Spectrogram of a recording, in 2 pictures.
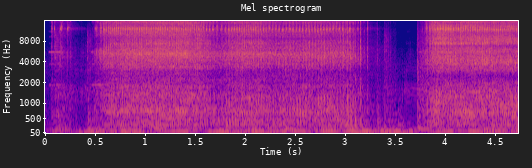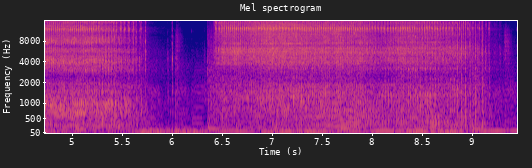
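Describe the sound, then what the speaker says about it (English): A power tool driving fender liner screws with a T15 torque socket on a 2019-2021 Silverado 1500 runs in three long, loud buzzing bursts, each lasting a few seconds with brief pauses between, close and steady with no talking. "Take a T15 torque socket to tighten those down."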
